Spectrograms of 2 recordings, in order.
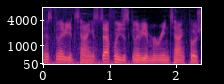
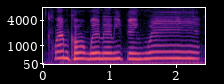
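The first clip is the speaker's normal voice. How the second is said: high, drawn-out mock whine; mocking whiny hater; 14 semitones higher, much slower than usual. Caster mimicking haters in YouTube comments, mocking high whine. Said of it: "I've seen them in the YouTube comments".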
